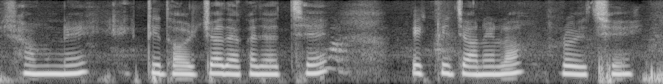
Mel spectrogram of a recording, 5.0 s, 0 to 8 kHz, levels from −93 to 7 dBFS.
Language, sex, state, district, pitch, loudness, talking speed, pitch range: Bengali, female, West Bengal, Cooch Behar, 265 Hz, -13 LUFS, 95 wpm, 255-275 Hz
